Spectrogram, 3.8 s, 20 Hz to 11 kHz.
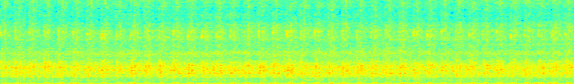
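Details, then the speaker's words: Kawasaki KZ1000 Police four idling with uneven, lumpy beat, misfires and occasional pop/backfire, idle wandering like a vacuum leak; owner says cylinder two not firing, ignition good, exact cause unconfirmed. "so she's just not firing on two and it's not ignition I got good ignition then it'll pop once in a while and backfire a little bit and it's on this side it's got to be two"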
